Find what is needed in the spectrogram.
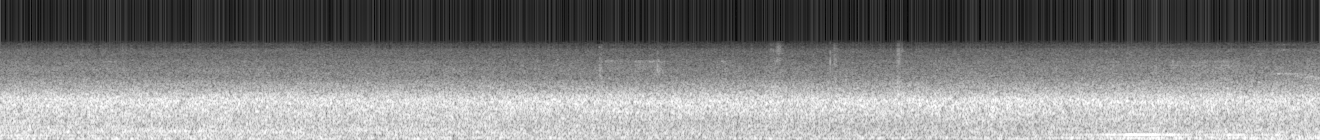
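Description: Steady outdoor urban background noise like distant traffic, with a few faint sharp clicks about six to nine seconds in and a faint low hum near the end.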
